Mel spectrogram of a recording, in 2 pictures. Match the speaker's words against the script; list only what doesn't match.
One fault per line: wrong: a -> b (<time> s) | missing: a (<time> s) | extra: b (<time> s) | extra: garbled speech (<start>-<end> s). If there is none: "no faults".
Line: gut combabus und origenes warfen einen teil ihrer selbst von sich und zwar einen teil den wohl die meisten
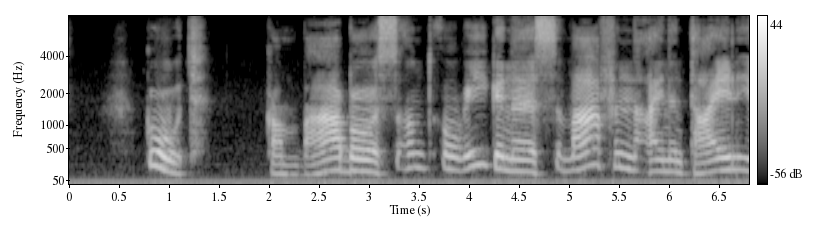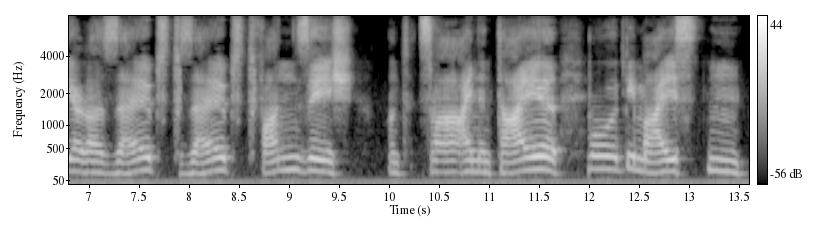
extra: selbst (7.9 s)
missing: den (11.7 s)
